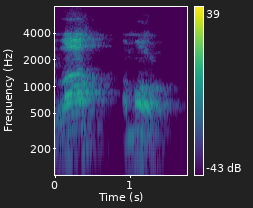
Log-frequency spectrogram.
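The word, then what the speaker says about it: לאמר: which is up there La Amar laar this is how you pronounce it La MO laar so the word laar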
